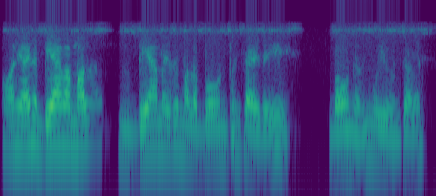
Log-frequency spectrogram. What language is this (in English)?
Nepali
